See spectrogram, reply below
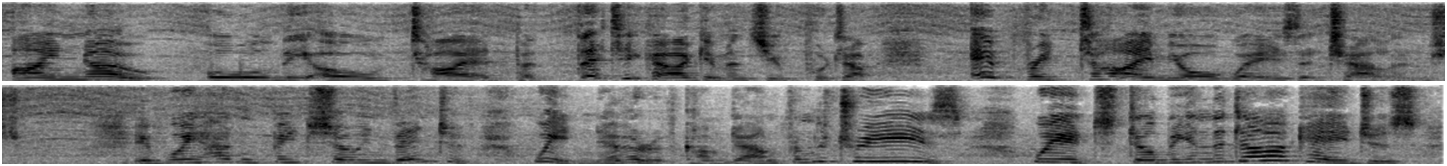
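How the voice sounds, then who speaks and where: Actress as a despairing, scornful woman, slow and deliberate. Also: a little high, animated, background noise, voice pushed up. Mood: mocking, exasperated. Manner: deliberate, halting, rhetorical, addressing an unseen listener. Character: despairing, scornful woman lamenting humanity's coming end. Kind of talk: dramatic monologue.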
